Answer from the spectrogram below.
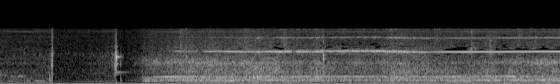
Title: Opvaskemaskine med larm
